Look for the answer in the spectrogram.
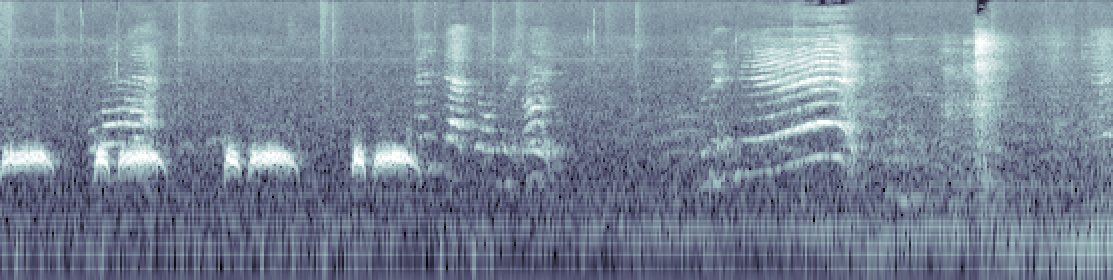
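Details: Spotted dove from a northern Vietnam bird garden cooing four times in quick succession, each a short note and a wavering coo, followed by people talking and children's voices.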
